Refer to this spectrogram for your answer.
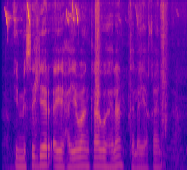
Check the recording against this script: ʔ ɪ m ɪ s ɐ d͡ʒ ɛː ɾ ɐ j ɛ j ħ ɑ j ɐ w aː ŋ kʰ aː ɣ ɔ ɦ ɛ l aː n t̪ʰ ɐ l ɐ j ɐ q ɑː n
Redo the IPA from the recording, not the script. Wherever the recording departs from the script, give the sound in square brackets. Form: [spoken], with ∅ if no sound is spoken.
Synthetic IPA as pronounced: ʔ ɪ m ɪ s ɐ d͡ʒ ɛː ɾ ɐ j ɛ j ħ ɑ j ɐ w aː ŋ kʰ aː ɣ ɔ ɦ ɛ l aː n t̪ʰ ɐ l ɐ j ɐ q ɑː n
